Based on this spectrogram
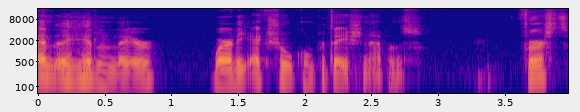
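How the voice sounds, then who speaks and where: A man with a Dutch accent speaks at a fairly quick pace in a fairly high pitch, recorded very cleanly against a silent background with a dry, close sound and no echo. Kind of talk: technical explainer narration.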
